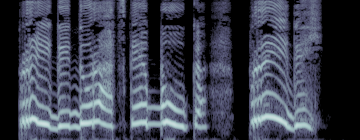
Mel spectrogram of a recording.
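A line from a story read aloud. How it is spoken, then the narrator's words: Shouted. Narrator (Russian): закричала Хилла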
